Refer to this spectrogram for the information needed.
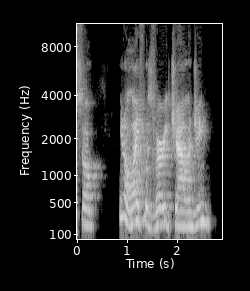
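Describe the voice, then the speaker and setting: A man with an American accent uses a raised, projected voice and fairly even intonation. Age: 70s. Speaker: addiction recovery running club founder. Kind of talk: interview. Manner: halting, many fillers.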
